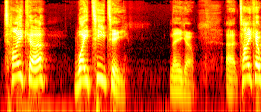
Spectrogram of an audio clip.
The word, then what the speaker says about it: Taika Waititi: the fourth leave off Disney I got to pronounce this right Taika Waititi there you go Tyko y TT to direct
